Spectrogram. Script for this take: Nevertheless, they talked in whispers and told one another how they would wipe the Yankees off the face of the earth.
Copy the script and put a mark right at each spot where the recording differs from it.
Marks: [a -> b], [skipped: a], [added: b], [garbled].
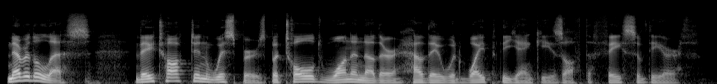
Nevertheless, they talked in whispers [and -> but] told one another how they would wipe the Yankees off the face of the earth.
